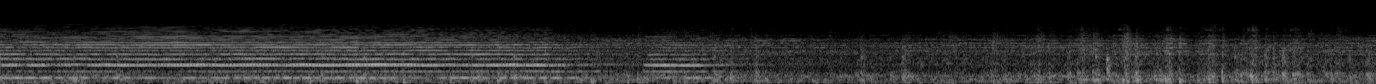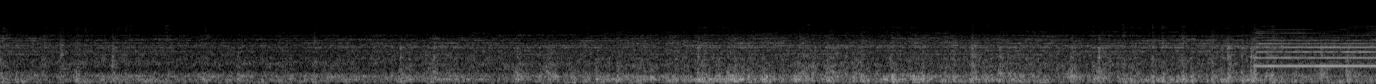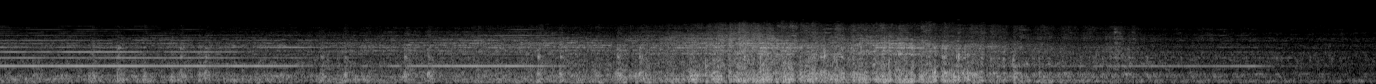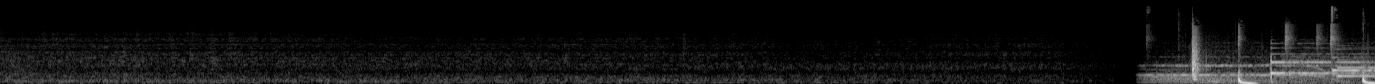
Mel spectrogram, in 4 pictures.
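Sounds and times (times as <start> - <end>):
train horn: 0.0 - 7.9, 26.2 - 33.5, 37.9 - 40.7, 52.7 - 55.0
train wheels rumbling and clattering: 3.0 - 45.1.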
